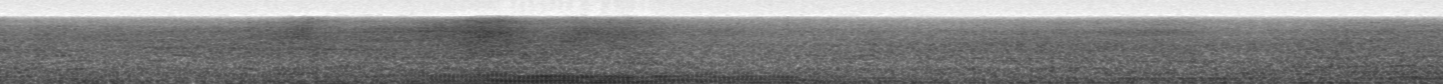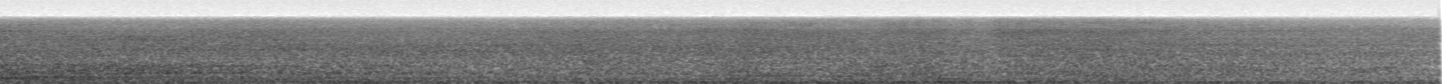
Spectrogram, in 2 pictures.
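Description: Road traffic passing: engine and tyre noise from cars going by. One vehicle passes close about two to three seconds in and is the loudest moment. After that the traffic runs on as a steady hum.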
